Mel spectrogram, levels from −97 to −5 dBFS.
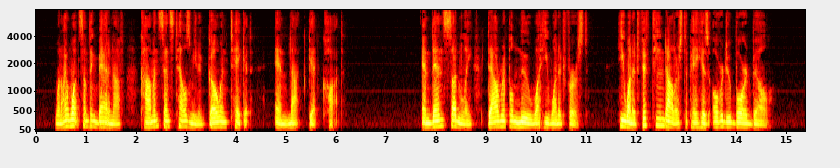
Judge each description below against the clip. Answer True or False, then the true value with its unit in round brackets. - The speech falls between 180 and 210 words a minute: False (150 wpm)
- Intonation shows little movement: False (4.1 semitones)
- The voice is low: True (115 Hz)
